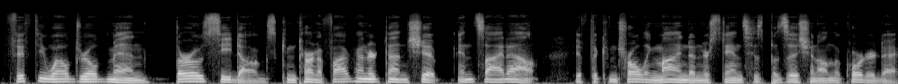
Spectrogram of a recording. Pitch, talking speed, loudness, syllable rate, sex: 105 Hz, 180 wpm, -17 LUFS, 4.9 syllables/s, male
